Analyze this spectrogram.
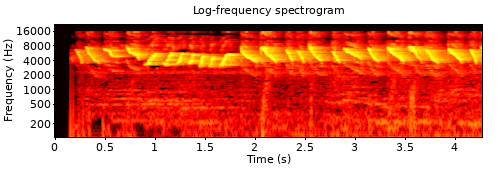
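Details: Oriental white-eye (pleci) singing in lively gacor style: a fast, high twittering run of sliding notes, first a chain of even downslurred chirps, then after a short break a denser burst of quick paired slurs, roughly two or three per second.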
